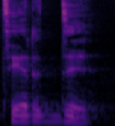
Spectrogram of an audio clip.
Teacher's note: temos de vibrar as cordas vocais para pronunciar o D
